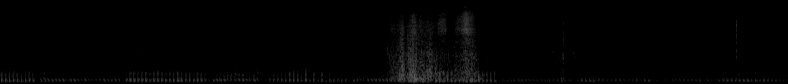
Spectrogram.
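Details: Domestic cat mother with her week-old kittens, rubbing against the phone: a steady, low, rumbling purr runs unbroken throughout, with one brief loud rustle of fur against the phone midway.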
